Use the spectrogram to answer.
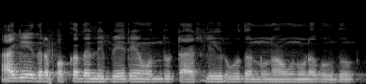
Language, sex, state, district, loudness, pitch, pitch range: Kannada, male, Karnataka, Koppal, -20 LUFS, 125 Hz, 115-130 Hz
